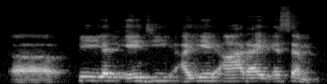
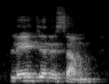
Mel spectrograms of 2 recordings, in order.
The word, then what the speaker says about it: plagiarism: would like to tell you I've heard people pronouncing the word pl Agia RI SM as some some have pronounced it this way plagiarism the some have pronounced it as plagiarism but the right way of pronouncing is plagiarism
